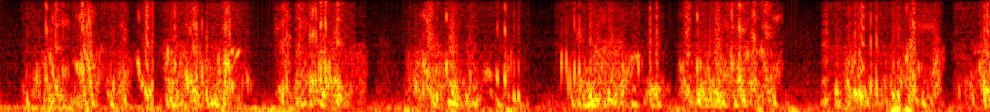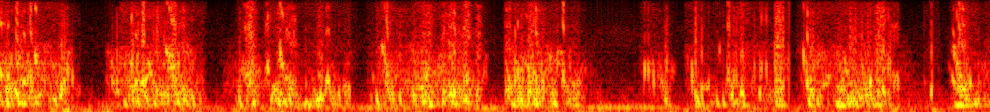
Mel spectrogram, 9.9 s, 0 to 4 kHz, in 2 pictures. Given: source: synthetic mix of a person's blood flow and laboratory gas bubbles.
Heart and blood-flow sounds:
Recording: Doppler ultrasound of blood flow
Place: subclavian vein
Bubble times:
0.10-1.27 s: bubbles
1.36-1.84 s: bubbles
2.01-2.65 s: bubbles
2.77-3.35 s: bubbles
3.38-3.92 s: bubbles
4.09-4.73 s: bubbles
4.76-5.35 s: bubbles
5.47-5.99 s: bubbles
6.11-6.74 s: bubbles
6.78-7.39 s: bubbles
7.47-7.88 s: bubbles
8.14-8.34 s: bubbles
8.37-8.89 s: bubbles
8.93-9.46 s: bubbles
9.57-9.64 s: bubbles
9.69-9.90 s: bubbles
From the record:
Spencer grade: 4 (maximum detectable bubble signal sounding continuously throughout systole and diastole of every cardiac period, and overriding the amplitude of the normal cardiac signals)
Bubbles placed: anywhere in the cardiac cycle

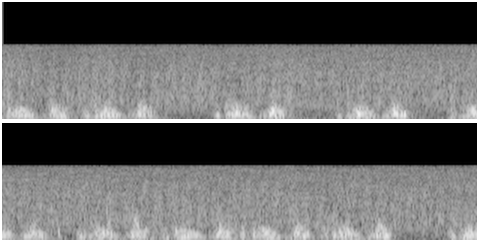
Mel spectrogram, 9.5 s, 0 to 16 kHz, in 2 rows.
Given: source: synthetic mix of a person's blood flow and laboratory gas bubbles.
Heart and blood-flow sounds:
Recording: Doppler ultrasound of blood flow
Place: precordium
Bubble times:
5.28-5.36 s: bubbles
5.77-5.85 s: bubbles
From the record:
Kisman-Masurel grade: 111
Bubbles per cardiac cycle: 1 to 2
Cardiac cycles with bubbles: 1 to 10%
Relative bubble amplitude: barely perceptible (0.100 to 0.250)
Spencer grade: 1 (occasional bubble signal discernible with the cardiac motion signal, with majority of cardiac periods free of bubbles)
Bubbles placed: anywhere in the cardiac cycle

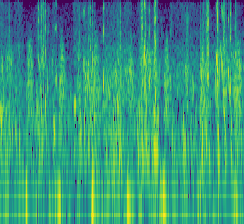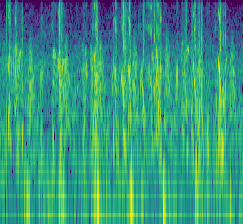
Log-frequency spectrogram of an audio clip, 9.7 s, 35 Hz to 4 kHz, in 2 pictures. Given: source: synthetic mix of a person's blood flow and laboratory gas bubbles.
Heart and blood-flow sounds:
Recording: Doppler ultrasound of blood flow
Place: subclavian vein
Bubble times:
0.00-0.47 s: bubbles
0.70-1.15 s: bubbles
1.43-1.94 s: bubbles
2.04-2.64 s: bubbles
2.72-3.23 s: bubbles
3.39-4.22 s: bubbles
4.27-4.94 s: bubbles
5.01-5.59 s: bubbles
5.67-5.76 s: bubbles
5.90-6.30 s: bubbles
6.39-6.46 s: bubbles
6.50-6.64 s: bubbles
6.67-6.92 s: bubbles
7.09-7.61 s: bubbles
7.64-8.21 s: bubbles
8.34-9.08 s: bubbles
9.12-9.60 s: bubbles
From the record:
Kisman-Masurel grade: 342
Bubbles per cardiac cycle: rolling drumbeat, 9 or more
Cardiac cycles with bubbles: 100%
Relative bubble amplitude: moderate (0.250 to 0.450)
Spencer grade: 3 (all of the cardiac periods contain showers or single bubble signals, but not dominating or overriding the cardiac motion signals)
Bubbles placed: anywhere in the cardiac cycle

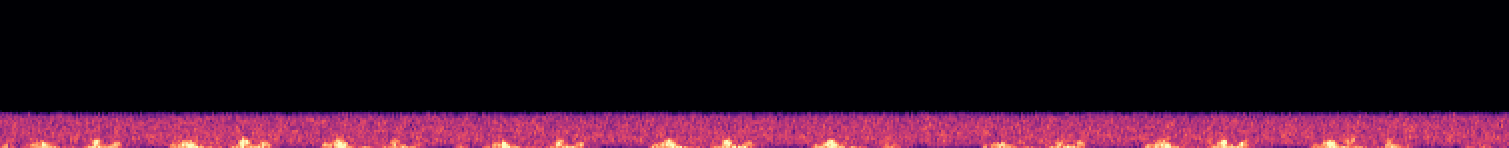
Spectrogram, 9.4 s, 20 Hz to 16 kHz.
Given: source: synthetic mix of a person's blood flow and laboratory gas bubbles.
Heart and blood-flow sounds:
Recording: Doppler ultrasound of blood flow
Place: precordium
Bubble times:
8.39-8.48 s: bubbles
From the record:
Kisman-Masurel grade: 111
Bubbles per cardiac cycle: 1 to 2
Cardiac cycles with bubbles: 1 to 10%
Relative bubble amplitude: barely perceptible (0.100 to 0.250)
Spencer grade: 1 (occasional bubble signal discernible with the cardiac motion signal, with majority of cardiac periods free of bubbles)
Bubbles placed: only in the low amplitude regions of the cardiac cycle

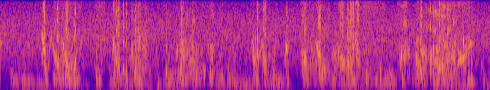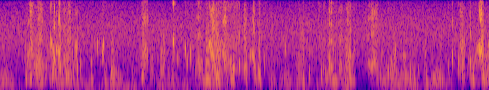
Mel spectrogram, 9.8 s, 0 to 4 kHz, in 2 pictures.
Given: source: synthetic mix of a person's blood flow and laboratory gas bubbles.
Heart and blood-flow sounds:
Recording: Doppler ultrasound of blood flow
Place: precordium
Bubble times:
0.00-0.03 s: bubbles
0.38-0.85 s: bubbles
0.93-1.06 s: bubbles
1.08-1.54 s: bubbles
1.63-1.71 s: bubbles
1.74-2.25 s: bubbles
2.48-2.72 s: bubbles
2.83-2.92 s: bubbles
3.00-3.85 s: bubbles
3.97-4.77 s: bubbles
5.14-5.76 s: bubbles
5.79-6.07 s: bubbles
6.28-6.40 s: bubbles
6.61-7.58 s: bubbles
7.84-8.04 s: bubbles
8.07-8.48 s: bubbles
8.56-8.72 s: bubbles
8.75-9.10 s: bubbles
9.35-9.80 s: bubbles
From the record:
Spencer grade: 4 (maximum detectable bubble signal sounding continuously throughout systole and diastole of every cardiac period, and overriding the amplitude of the normal cardiac signals)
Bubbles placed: only in the low amplitude regions of the cardiac cycle

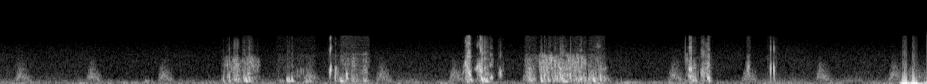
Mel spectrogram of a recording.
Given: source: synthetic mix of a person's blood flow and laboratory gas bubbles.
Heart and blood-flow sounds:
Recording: Doppler ultrasound of blood flow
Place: subclavian vein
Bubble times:
2.21-2.61 s: bubbles
2.77-3.16 s: bubbles
3.27-3.71 s: bubbles
4.62-4.95 s: bubbles
4.97-5.05 s: bubbles
5.24-6.08 s: bubbles
6.85-7.14 s: bubbles
7.46-7.51 s: bubbles
7.67-7.77 s: bubbles
From the record:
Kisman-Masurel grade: 223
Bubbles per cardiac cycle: several, 3 to 8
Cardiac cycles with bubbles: 10 to 50%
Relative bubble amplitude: loud (0.450 to 0.775)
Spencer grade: 2 (many but less than half of the cardiac periods contain bubble signals, singularly or in groups)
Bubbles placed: anywhere in the cardiac cycle

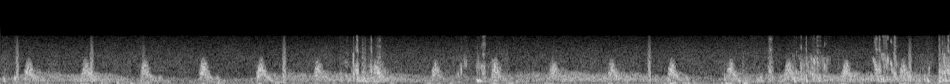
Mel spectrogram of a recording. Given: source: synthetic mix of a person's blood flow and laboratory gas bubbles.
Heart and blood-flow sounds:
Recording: Doppler ultrasound of blood flow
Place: subclavian vein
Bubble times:
0.01-0.09 s: bubbles
0.12-0.20 s: bubbles
3.39-3.88 s: bubbles
4.55-4.68 s: bubbles
4.74-5.03 s: bubbles
7.20-7.75 s: bubbles
7.85-8.31 s: bubbles
8.71-9.33 s: bubbles
9.39-9.51 s: bubbles
From the record:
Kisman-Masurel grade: 223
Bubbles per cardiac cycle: several, 3 to 8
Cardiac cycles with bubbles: 10 to 50%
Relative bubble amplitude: loud (0.450 to 0.775)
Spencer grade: 2 (many but less than half of the cardiac periods contain bubble signals, singularly or in groups)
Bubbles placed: anywhere in the cardiac cycle

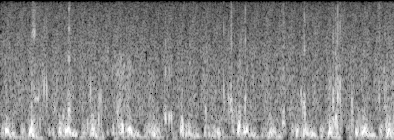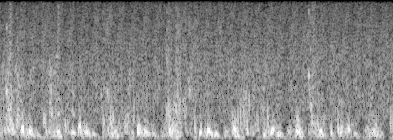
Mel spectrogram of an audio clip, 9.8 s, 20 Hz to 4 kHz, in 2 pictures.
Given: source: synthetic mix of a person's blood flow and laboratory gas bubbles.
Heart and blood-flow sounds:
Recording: Doppler ultrasound of blood flow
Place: precordium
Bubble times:
0.39-0.93 s: bubbles
1.06-1.65 s: bubbles
1.79-2.17 s: bubbles
2.53-2.66 s: bubbles
2.75-3.17 s: bubbles
3.50-3.88 s: bubbles
4.09-4.61 s: bubbles
4.71-5.36 s: bubbles
5.45-5.90 s: bubbles
6.17-6.72 s: bubbles
6.98-7.42 s: bubbles
7.88-8.30 s: bubbles
8.76-9.00 s: bubbles
9.03-9.25 s: bubbles
9.59-9.65 s: bubbles
9.78-9.85 s: bubbles
From the record:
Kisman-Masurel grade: 232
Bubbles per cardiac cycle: several, 3 to 8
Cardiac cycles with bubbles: 50 to 99%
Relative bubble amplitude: moderate (0.250 to 0.450)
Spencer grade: 3 (all of the cardiac periods contain showers or single bubble signals, but not dominating or overriding the cardiac motion signals)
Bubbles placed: anywhere in the cardiac cycle

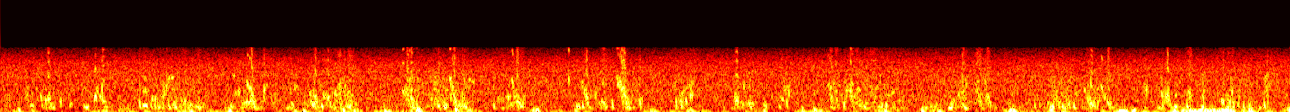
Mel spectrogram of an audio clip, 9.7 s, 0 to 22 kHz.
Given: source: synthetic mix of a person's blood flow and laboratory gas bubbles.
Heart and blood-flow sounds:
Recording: Doppler ultrasound of blood flow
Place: precordium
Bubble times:
0.00-0.08 s: bubbles
0.17-0.56 s: bubbles
0.59-0.85 s: bubbles
1.03-1.55 s: bubbles
1.68-2.71 s: bubbles
2.97-3.57 s: bubbles
3.63-3.96 s: bubbles
4.22-4.84 s: bubbles
5.06-5.23 s: bubbles
5.46-5.67 s: bubbles
5.71-5.96 s: bubbles
6.19-6.82 s: bubbles
6.91-7.49 s: bubbles
7.72-8.38 s: bubbles
8.56-8.96 s: bubbles
9.12-9.57 s: bubbles
From the record:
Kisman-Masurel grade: 342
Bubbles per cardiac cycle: rolling drumbeat, 9 or more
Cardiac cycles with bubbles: 100%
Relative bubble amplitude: moderate (0.250 to 0.450)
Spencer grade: 3 (all of the cardiac periods contain showers or single bubble signals, but not dominating or overriding the cardiac motion signals)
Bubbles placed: anywhere in the cardiac cycle

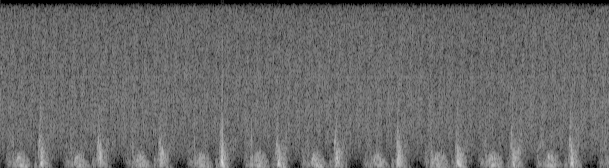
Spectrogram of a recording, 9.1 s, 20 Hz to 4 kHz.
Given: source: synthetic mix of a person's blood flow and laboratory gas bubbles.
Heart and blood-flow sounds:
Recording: Doppler ultrasound of blood flow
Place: precordium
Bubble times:
no bubbles
From the record:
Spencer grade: 0 (complete lack of bubble signals)

